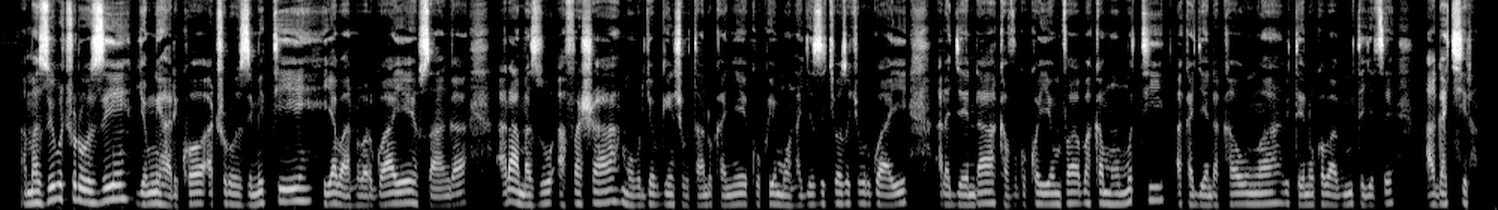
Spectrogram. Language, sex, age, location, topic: Kinyarwanda, male, 25-35, Nyagatare, health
